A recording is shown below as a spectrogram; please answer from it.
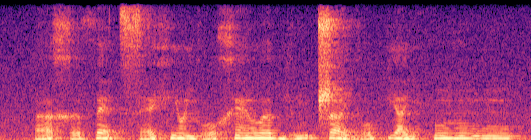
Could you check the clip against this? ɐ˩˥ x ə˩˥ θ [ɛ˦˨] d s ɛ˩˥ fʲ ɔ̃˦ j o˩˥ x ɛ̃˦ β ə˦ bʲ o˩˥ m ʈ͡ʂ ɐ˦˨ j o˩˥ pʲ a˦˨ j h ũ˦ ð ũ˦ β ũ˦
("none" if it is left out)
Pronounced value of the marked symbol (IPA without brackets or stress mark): ɛ˦˨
